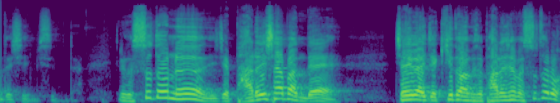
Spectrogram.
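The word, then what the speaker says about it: Warszawa: 꺼주시면 영어식 발음은 저거를 W 발음은 원래 그 독일어나 폴란드어는 비로 발음하거든요 근데 저기 w를 원래는 이제워 이렇게 발음하잖아요 그래서 영어식으로는 바르샤바라 월서라 그런대요 월서 한국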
